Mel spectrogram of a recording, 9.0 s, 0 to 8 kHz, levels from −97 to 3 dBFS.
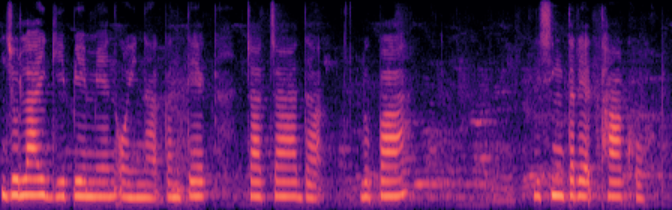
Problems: background conversations at intervals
